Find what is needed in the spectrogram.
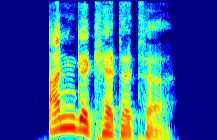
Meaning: inflection of angekettet: 1. strong/mixed nominative/accusative feminine singular 2. strong nominative/accusative plural 3. weak nominative all-gender singular
- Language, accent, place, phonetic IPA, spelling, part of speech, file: German, Germany, Berlin, [ˈanɡəˌkɛtətə], angekettete, adjective, De-angekettete.ogg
